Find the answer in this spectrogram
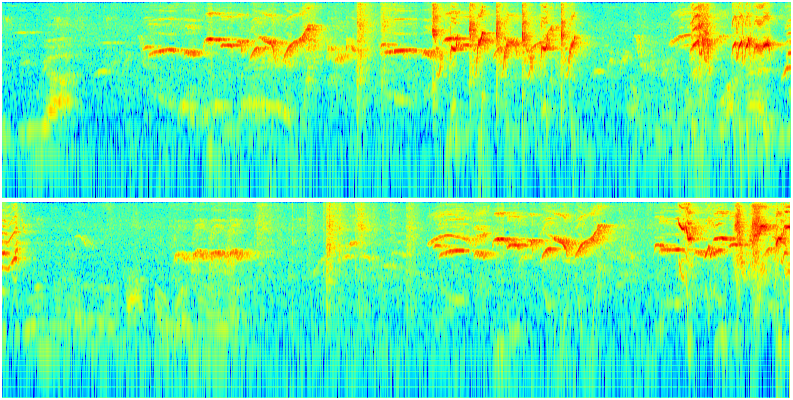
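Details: Oriental magpie-robin in a singing duel, uttering bursts of rich whistles and harsh chatter separated by quieter gaps, with voices of people talking in the background.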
